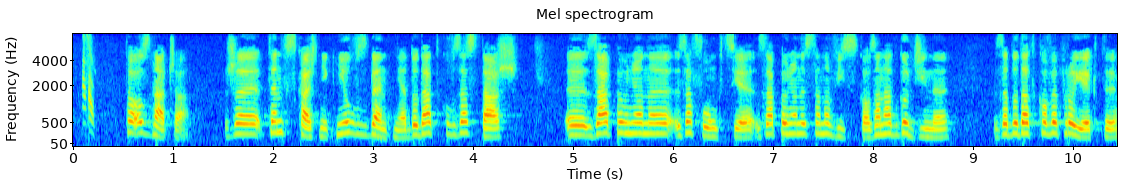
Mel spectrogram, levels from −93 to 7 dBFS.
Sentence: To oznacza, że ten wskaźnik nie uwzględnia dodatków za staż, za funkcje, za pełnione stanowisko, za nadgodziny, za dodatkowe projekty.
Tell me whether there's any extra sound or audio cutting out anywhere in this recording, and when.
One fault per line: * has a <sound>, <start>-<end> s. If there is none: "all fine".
* has a chirp, 0.1-0.3 s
